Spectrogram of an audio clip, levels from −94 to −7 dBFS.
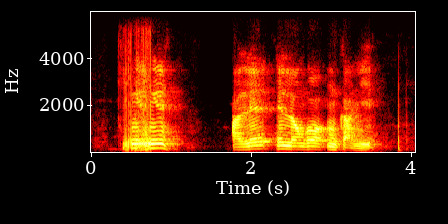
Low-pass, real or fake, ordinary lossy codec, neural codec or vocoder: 5.4 kHz; real; Opus, 24 kbps; none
